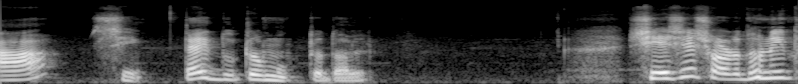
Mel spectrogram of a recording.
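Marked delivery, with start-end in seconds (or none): 0.1-0.7 "আ সে" split by a pause; syllable by syllable. Shown as a demonstration. Teacher demonstrating each part, "আ সে" syllable by syllable. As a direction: give "আ" and "সে" one beat each. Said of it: "আমরা এক একবারে উচ্চারণ করছি".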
